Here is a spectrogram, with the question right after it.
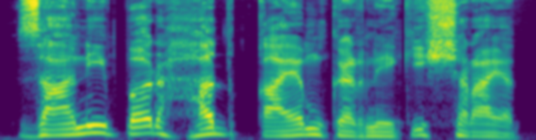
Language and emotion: Urdu, neutral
